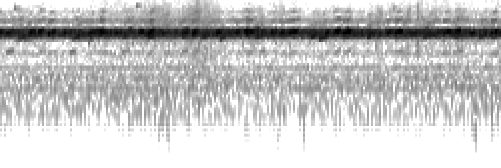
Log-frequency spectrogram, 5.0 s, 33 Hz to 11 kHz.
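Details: Massed spring peepers (Pseudacris crucifer) in Harvard, Massachusetts, April 27, 2011: a shrill, steady chorus of overlapping high peeps, pulsing slightly in loudness, roughly two surges per second.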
